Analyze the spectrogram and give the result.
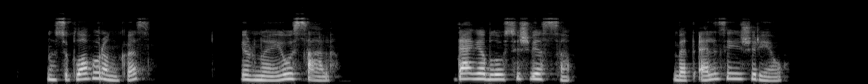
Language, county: Lithuanian, Klaipėda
